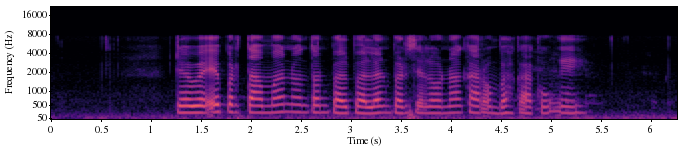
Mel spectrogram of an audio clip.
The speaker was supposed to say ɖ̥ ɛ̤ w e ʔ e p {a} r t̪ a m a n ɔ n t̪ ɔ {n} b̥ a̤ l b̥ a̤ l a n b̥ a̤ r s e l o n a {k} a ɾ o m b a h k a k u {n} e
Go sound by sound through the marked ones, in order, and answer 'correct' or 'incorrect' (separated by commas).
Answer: incorrect, correct, correct, incorrect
